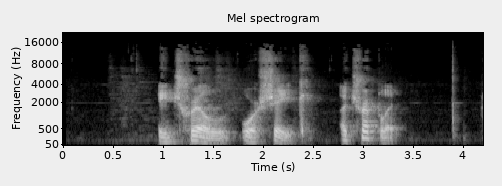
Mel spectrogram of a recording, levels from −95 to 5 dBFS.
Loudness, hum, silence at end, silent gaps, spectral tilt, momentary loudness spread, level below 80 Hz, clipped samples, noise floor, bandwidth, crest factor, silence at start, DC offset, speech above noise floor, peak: -19 LUFS; none; 0.85 s; none; -4 dB/octave; 11 LU; -64 dBFS; under 0.1%; -67 dBFS; 14.5 kHz; 20 dB; 0.95 s; under 0.1%; 48 dB; -2 dBFS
